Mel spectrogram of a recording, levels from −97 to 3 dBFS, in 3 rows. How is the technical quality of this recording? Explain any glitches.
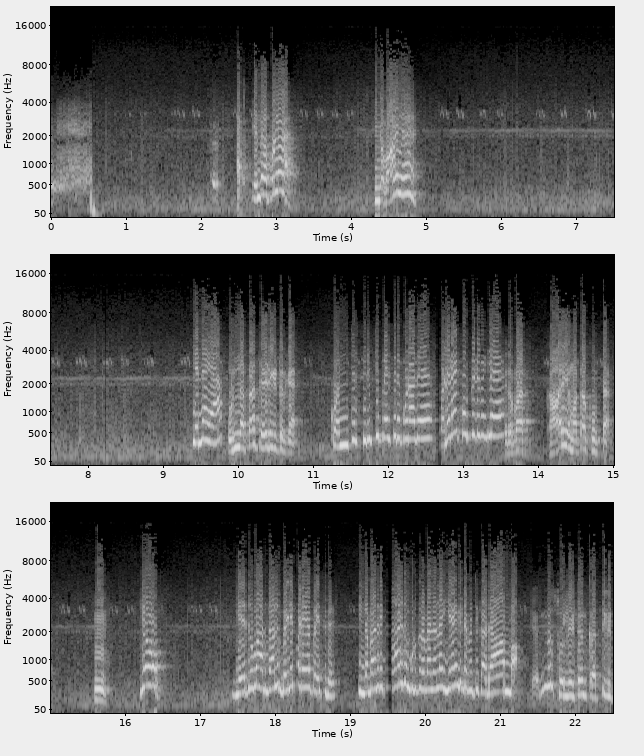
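The recording has six network dropouts of two kinds.

Short concealed packet loss occurs at 4.35–4.39, 8.21–8.26, 16.39–16.43 and 18.27–18.31 s. Each time, about 20 ms of audio arrived too late. The receiver extrapolated 18–25 ms from the preceding sound, leaving a brief smear or wobble.

A burst of packet loss occurs at 12.64–12.71 and 19.49–19.57 s. About 60 ms went missing, and the decoder filled 50–60 ms with a fading continuation of the last sound, heard as a held buzz or hiss before the audio skips ahead.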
